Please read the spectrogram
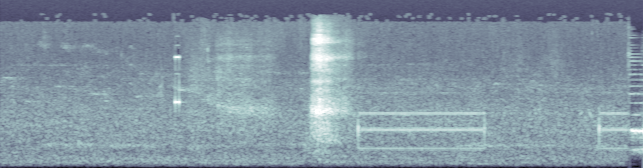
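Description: A telephone ringback tone heard while a call is placed on a mobile phone: a steady tone rings for about a second and a half, then starts again just before the end. A faint beep comes about two seconds in, and a short rustle just before the first ring.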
